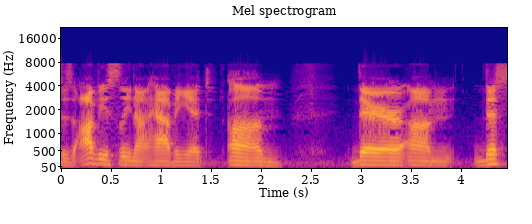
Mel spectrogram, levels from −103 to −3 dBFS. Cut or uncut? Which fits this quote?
cut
